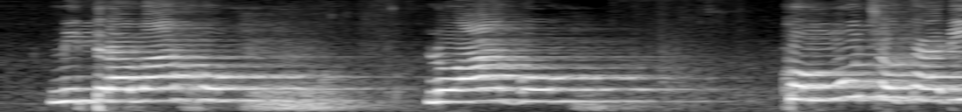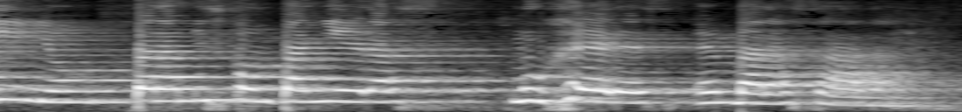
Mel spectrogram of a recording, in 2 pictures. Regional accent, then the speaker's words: Alta Verapaz, Guatemala; Vengo de Guatemala, del departamento de Alta Verapaz. Soy maya pocón y quechí.

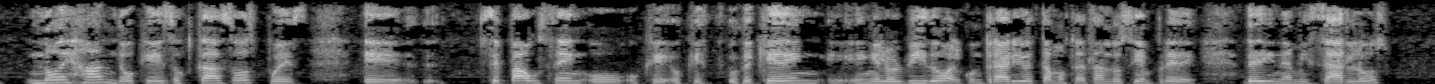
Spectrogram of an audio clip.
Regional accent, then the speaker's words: Panama; somos parte de la red de derechos humanos en nuestro país, acá en Panamá

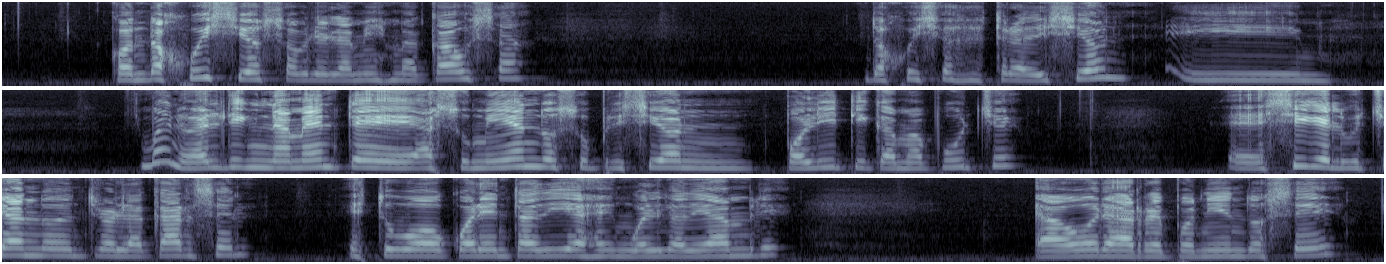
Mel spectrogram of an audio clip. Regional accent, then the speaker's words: Bariloche, Río Negro, Argentina; soy de Bariloche, y mi fuerza es el Nahuel Guapi.

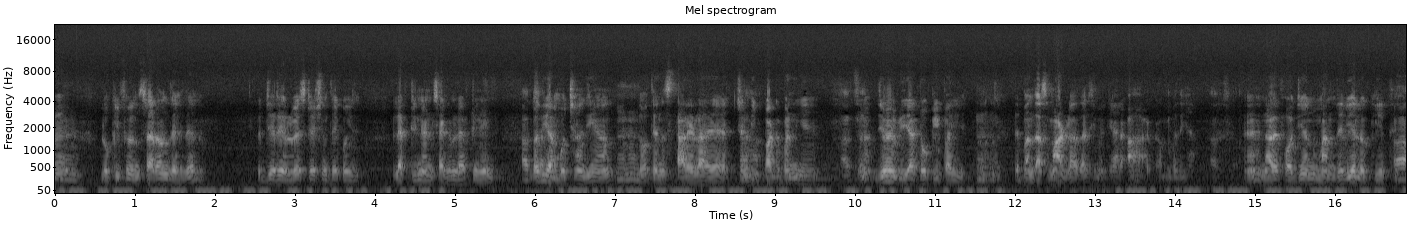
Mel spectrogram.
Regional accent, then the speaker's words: Patiala, Punjab, India; also born or lived in Ambala; ਮੈਂ ਜੰਮਿਆ ਤਾਂ ਸੀਗਾ ਅੰਬਾਲੇ, ਅਤੇ ਉਸ ਤੋਂ ਬਾਅਦ ਮੈਂ ਅੰਬਾਲਾ ਕਹਿੰਦਾ ਨਹੀਂ, ਮੈਂ ਕਹਿੰਦਾ ਪਟਿਆਲਾ ਹੀ, ਕਿਉਂਕਿ ਮੈਂ ਰਿਹਾ ਪਟਿਆਲੇ, ਪਿੰਡ ਰਿਹਾ, ਫਿਰ ਕਾਲਜ ਵੀ ਉੱਥੇ ਪਟਿਆਲੇ ਕੀਤਾ।

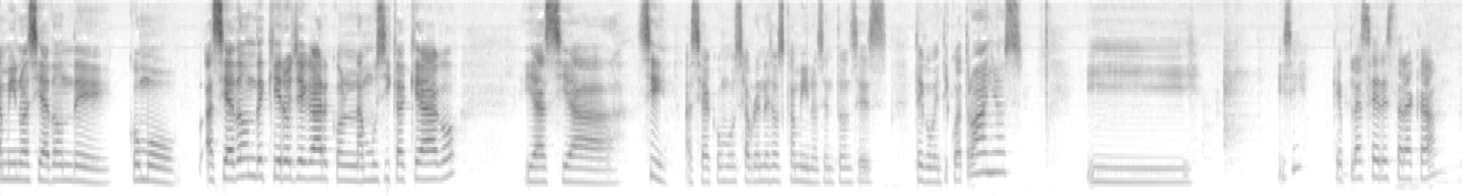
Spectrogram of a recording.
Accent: Pasto, Nariño, Colombia; now in Bogotá, Colombia; Soy cantautora, estudié diseño industrial acá en Bogotá, soy pastusa.

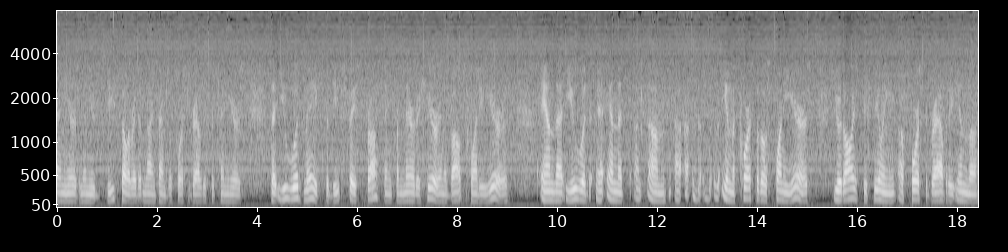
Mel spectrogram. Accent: Wisconsin, United States; And even though I grew up in Wisconsin, I was shivering my bum.

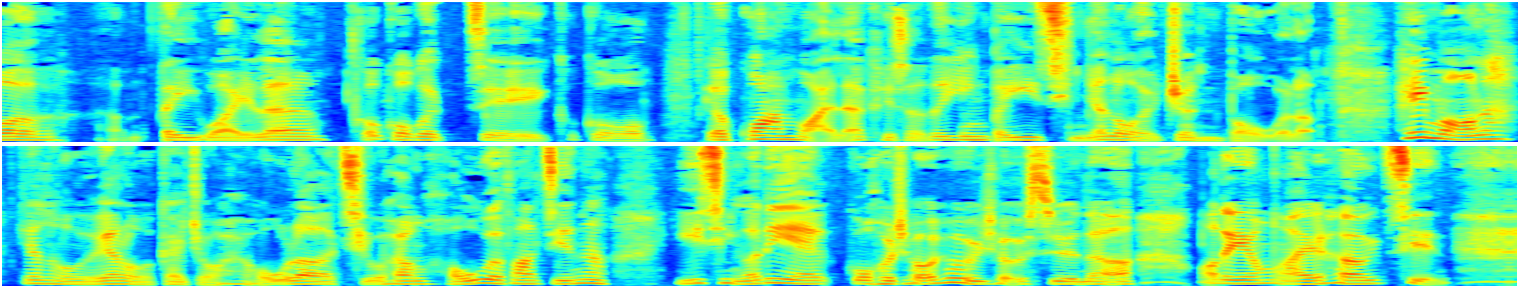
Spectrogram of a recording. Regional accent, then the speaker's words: Hong Kong; 咁我哋香港人啊嘛，支持翻我哋呢一个年青小伙子张家朗啊

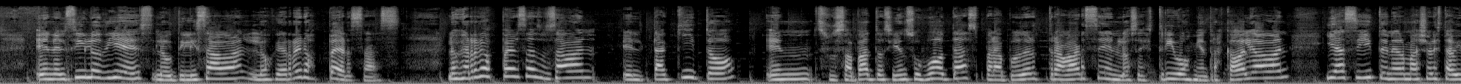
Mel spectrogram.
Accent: Bariloche, Río Negro, Argentina; Yo soy de Bariloche, el sol allá es en ocasiones el enemigo, te quema mucho la cara porque se refleja muy fuerte en la nieve.

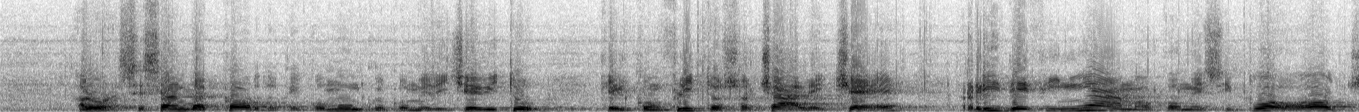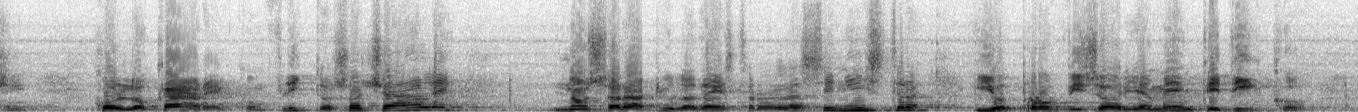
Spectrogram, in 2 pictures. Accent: Lombardy, Italy; Io vengo dalla Lombardia

